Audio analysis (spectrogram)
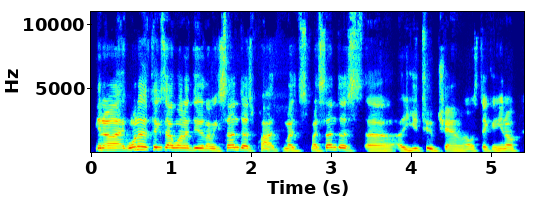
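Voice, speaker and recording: Middle aged guy on a podcast, kinda higher bright voice, chatty storytelling, repeats stuff to make a point. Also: fast talker, no room sound. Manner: chatty, informal, emphatic repetition. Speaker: podcast guest, teacher and writer. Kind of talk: casual conversational storytelling.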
